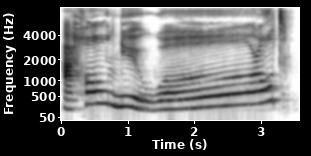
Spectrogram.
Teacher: Aqui o segredo é você sustentar a vogal e deixar para fazer aquela finalização de RLD no final.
